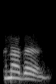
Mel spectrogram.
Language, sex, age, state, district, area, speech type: Bodo, female, 60+, Assam, Chirang, urban, conversation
